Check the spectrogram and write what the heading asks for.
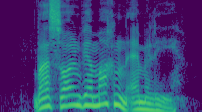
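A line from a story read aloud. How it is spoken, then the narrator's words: Calling after someone. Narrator (German): rief hinter ihr her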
